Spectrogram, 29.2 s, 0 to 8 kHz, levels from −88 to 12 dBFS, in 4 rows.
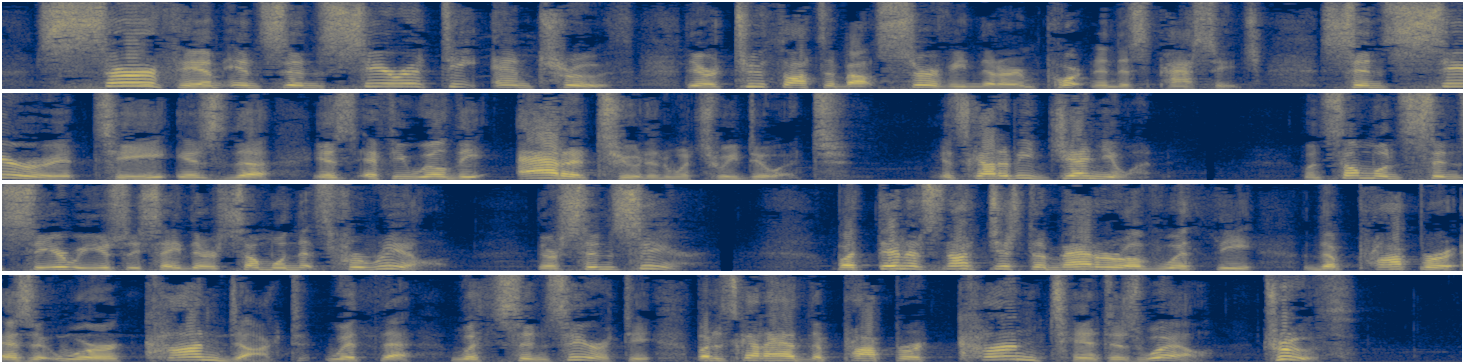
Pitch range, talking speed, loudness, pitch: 165-260 Hz, 165 wpm, -18 LUFS, 200 Hz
